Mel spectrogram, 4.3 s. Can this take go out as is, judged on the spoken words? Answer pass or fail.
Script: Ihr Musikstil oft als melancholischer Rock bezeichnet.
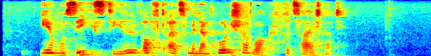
pass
